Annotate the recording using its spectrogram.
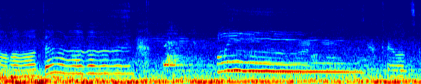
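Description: A woman's voice making two long, wavering, drawn-out vocal sounds, the second held for over a second, over a low rumble.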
